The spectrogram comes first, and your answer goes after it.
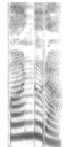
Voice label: "ಪಾಂಡುರ", Kannada; pāṇḍura; the white colour.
